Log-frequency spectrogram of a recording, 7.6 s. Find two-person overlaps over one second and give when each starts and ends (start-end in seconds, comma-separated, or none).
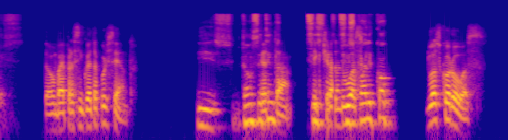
3.9-5.6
